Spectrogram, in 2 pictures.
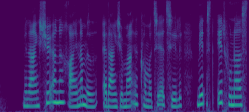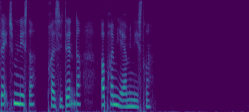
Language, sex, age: Danish, female, 21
